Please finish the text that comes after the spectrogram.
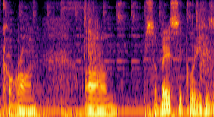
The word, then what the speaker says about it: Charon: little bit ago um his name is uh Quran or Chiron I can't say his name correctly because it sounds like kairon the hunter but it's basically just Quran um so basically he's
